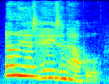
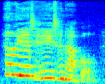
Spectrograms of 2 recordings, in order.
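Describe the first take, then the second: No difference in how they are said.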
